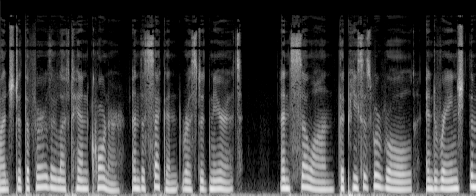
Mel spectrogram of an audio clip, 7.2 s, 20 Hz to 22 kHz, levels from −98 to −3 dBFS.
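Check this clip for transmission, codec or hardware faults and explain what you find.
One fault runs through the whole clip: imaging from linear upsampling. The rate was raised by joining samples with straight lines, which fits a step from 16 kHz to 44.1 kHz. That weak filter dulls the top of the speech band and leaves a mirrored copy between 8 and 16 kHz, roughly 30 dB down, heard as a faint metallic shimmer on sibilants.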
